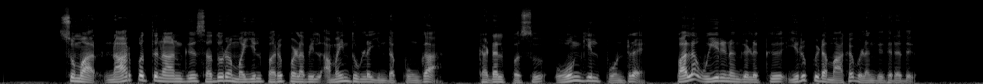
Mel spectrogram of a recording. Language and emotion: Tamil, neutral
